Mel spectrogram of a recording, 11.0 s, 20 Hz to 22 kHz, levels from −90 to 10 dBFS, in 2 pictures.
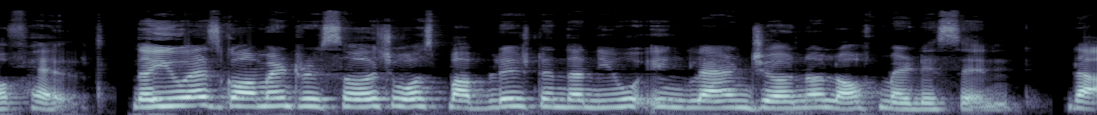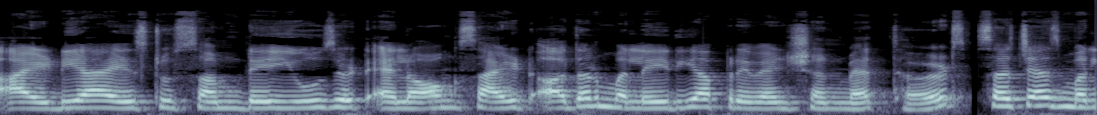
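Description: Careful listening turned up nothing that stood out as a technical problem anywhere in the recording.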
